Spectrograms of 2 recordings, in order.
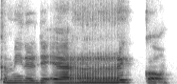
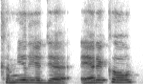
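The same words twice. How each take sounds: First: The R is rolled strongly. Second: The R is said plainly, not rolled. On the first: "I say Camellia de Erico because I am one of those people that can roll my R's" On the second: "I know it's Camellia de Erico"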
